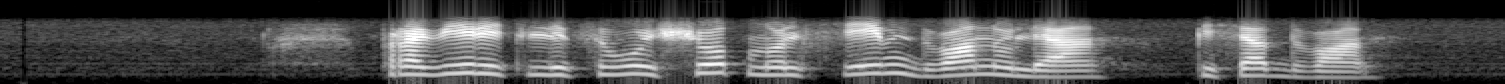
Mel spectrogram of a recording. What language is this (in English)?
Russian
